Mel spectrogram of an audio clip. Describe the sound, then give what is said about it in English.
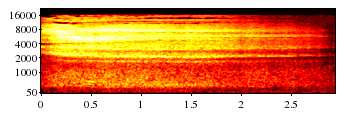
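A deep inhale during a guided breathing exercise, heard as one long airy hiss with no talking. It is strongest at the start and gradually fades over a few seconds. “Take an inhale back in.”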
